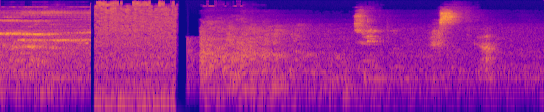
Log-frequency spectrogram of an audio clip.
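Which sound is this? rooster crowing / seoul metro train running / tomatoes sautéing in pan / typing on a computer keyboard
seoul metro train running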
